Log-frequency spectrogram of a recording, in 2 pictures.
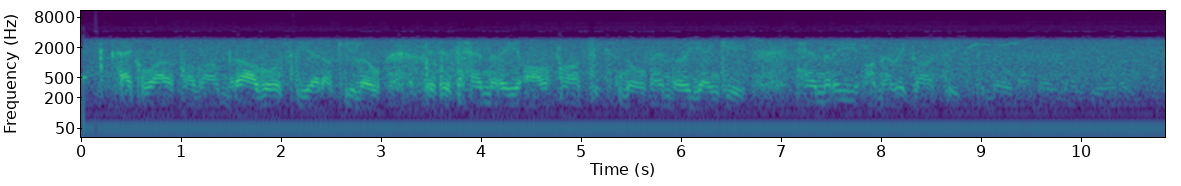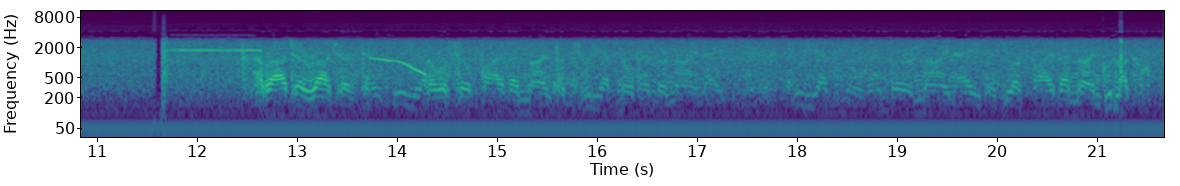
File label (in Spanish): trabajándome, atraves del RS-12, en SSB; desde JN98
